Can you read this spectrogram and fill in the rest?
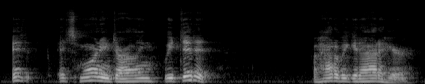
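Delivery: breathless joy at surviving; relieved Lisa. Acted.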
